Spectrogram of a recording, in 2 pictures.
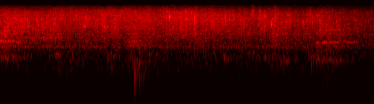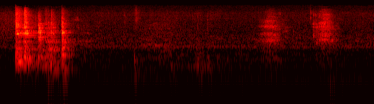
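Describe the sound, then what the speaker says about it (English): Onions stirred in a pot for homemade French onion soup, a quiet sizzle running throughout with a short burst of scraping and clattering in the middle and a few fainter knocks afterward. "get all the onions in and give it a good stir"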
